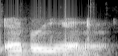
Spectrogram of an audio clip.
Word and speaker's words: Abriana: And your name is spelled or it's pronounced abriana like a b r i a n a two n's and an a and it's abriana.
